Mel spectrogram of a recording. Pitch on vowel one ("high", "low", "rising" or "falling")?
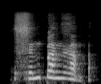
rising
